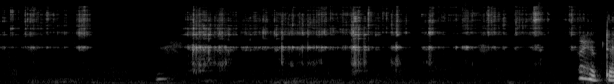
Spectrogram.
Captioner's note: necklace clicks against ceramic bowl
